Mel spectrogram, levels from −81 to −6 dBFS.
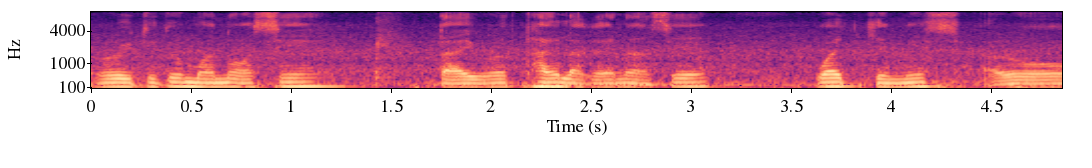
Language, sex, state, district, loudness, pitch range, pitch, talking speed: Nagamese, male, Nagaland, Dimapur, -17 LUFS, 110-125 Hz, 120 Hz, 160 wpm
